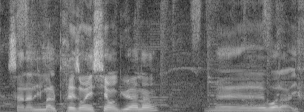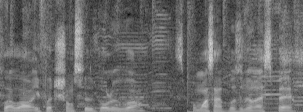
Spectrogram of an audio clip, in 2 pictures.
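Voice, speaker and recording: Man from French Guiana, graffiti artist, casual interview, halting delivery, medium pitch, music underneath. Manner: halting, with repeated words and restarts. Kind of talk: casual spoken interview about own work.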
